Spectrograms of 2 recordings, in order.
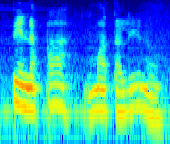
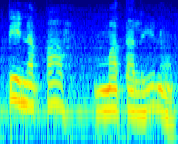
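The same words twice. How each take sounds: The two takes are said the same way.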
